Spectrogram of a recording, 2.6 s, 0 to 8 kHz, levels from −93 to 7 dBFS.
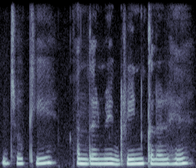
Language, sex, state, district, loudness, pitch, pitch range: Hindi, female, Arunachal Pradesh, Longding, -13 LUFS, 225 Hz, 220-235 Hz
